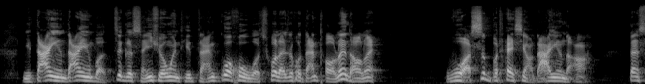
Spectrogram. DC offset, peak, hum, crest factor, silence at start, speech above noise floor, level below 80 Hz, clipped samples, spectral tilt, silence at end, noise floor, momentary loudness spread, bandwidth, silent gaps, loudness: under 0.1%; -4 dBFS; none; 20 dB; 0.25 s; 46 dB; -68 dBFS; under 0.1%; -4 dB/octave; 0 s; -70 dBFS; 9 LU; 16.5 kHz; none; -24 LUFS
